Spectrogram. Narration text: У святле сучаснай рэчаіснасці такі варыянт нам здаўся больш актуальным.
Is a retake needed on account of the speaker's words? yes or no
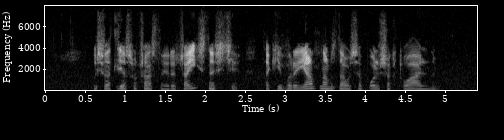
no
